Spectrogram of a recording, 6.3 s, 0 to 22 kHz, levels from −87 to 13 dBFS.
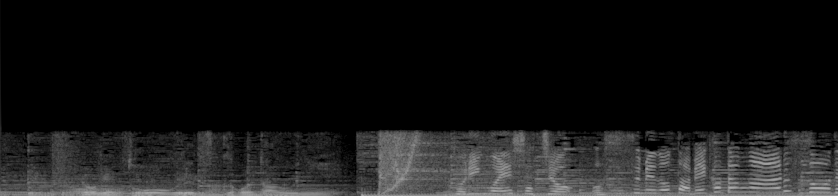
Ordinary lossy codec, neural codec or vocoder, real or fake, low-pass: none; none; real; 7.2 kHz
